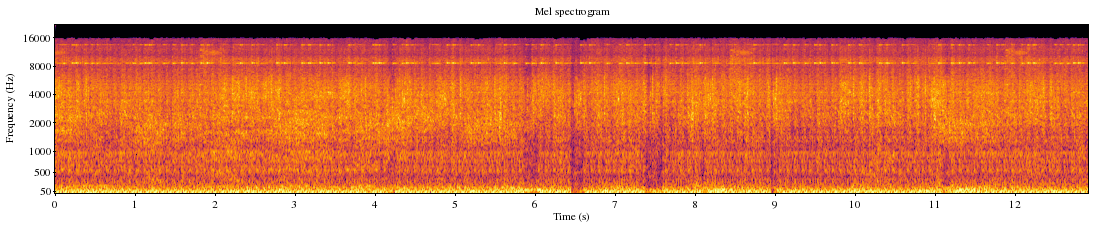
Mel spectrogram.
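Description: Rapid gunfire rattles without pause.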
